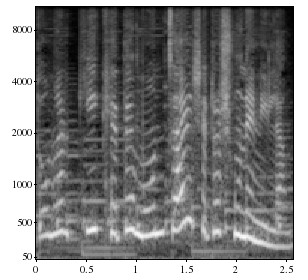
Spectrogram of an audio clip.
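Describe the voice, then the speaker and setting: A woman voicing a practical, deferential village housemaid in a Bengali cartoon, soft-spoken and matter-of-fact. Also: extremely high pitch, big pitch swings, a little fast. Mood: helpful. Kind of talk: Bengali fairy-tale cartoon acting. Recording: music under the dialogue.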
